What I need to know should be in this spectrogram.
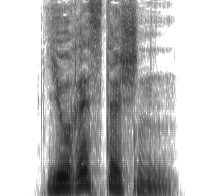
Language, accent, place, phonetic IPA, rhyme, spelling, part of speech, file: German, Germany, Berlin, [juˈʁɪstɪʃn̩], -ɪstɪʃn̩, juristischen, adjective, De-juristischen.ogg
- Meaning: inflection of juristisch: 1. strong genitive masculine/neuter singular 2. weak/mixed genitive/dative all-gender singular 3. strong/weak/mixed accusative masculine singular 4. strong dative plural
